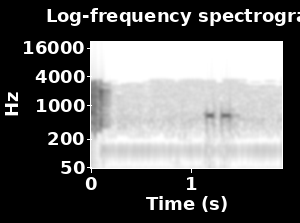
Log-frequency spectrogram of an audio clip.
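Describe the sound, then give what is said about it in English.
Two short, mid-pitched beeps of a ham radio repeater courtesy tone follow a brief burst of static, with a steady low hum and faint hiss running throughout. “I'm not sure you're coming through the repeater because I can hear the courtesy tones before you come in, so you may be on simplex.”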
